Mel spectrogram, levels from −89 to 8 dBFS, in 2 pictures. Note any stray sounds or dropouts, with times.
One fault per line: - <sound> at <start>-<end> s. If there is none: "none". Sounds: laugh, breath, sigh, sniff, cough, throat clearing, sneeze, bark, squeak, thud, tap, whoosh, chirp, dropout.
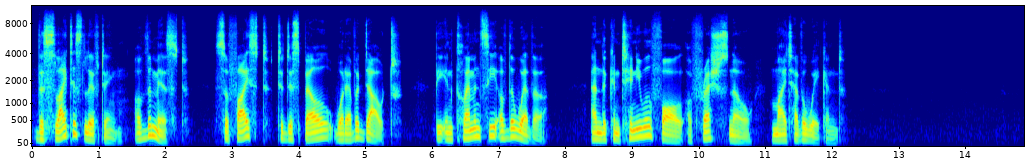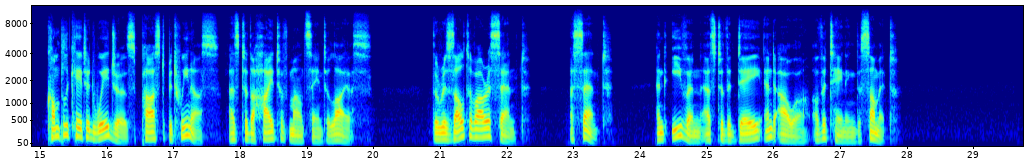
none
